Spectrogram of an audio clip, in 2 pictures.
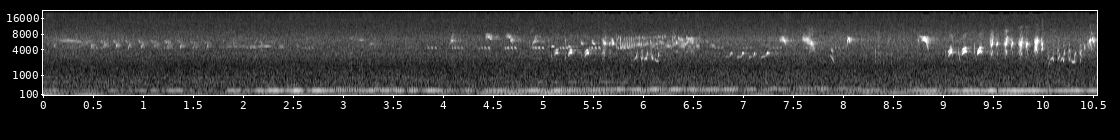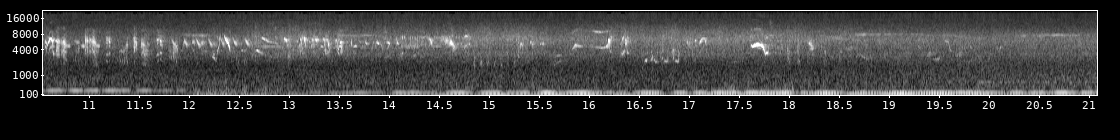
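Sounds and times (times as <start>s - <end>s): low droning background music: 0.0s - 21.0s
small birds chirping: 4.5s - 21.0s.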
